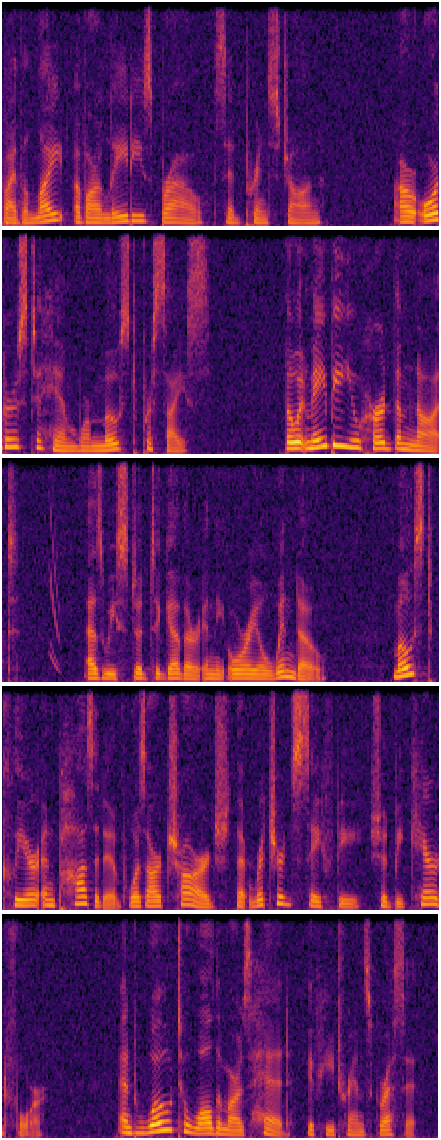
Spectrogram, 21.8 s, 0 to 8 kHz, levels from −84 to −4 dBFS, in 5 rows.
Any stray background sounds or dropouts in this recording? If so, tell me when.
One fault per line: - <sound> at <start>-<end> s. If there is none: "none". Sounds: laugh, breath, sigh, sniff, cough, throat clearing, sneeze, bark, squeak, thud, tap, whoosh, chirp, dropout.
- chirp at 9.2-9.3 s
